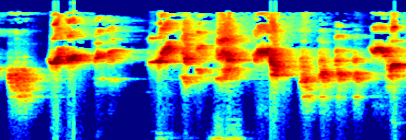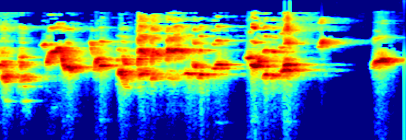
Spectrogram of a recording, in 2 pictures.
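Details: Asian pied starling song meant for training songbirds: a long, varied sequence of rapid chirps, whistles and harsh buzzy notes, changing pitch constantly, with one brief low thump near the start.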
